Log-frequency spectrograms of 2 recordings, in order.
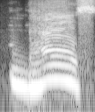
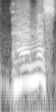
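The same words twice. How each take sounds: First: भैंस as one syllable, "bhãis"; correct nasal reading. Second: भैंस misread in two syllables as "bhai-nas"; wrong reading. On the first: Teacher answering her question for pupils, भैंस in one nasal syllable. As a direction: nasalise the vowel of भैंस, no separate n. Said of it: "यहाँ पे ये नून बुनना है". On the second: Teacher warning pupils off a misreading, भैंस as "bhai-nas". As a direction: sound the noon in भैंस as a full n plus vowel. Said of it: "भैंस नहीं पढ़ेंगे". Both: Shown as a demonstration.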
